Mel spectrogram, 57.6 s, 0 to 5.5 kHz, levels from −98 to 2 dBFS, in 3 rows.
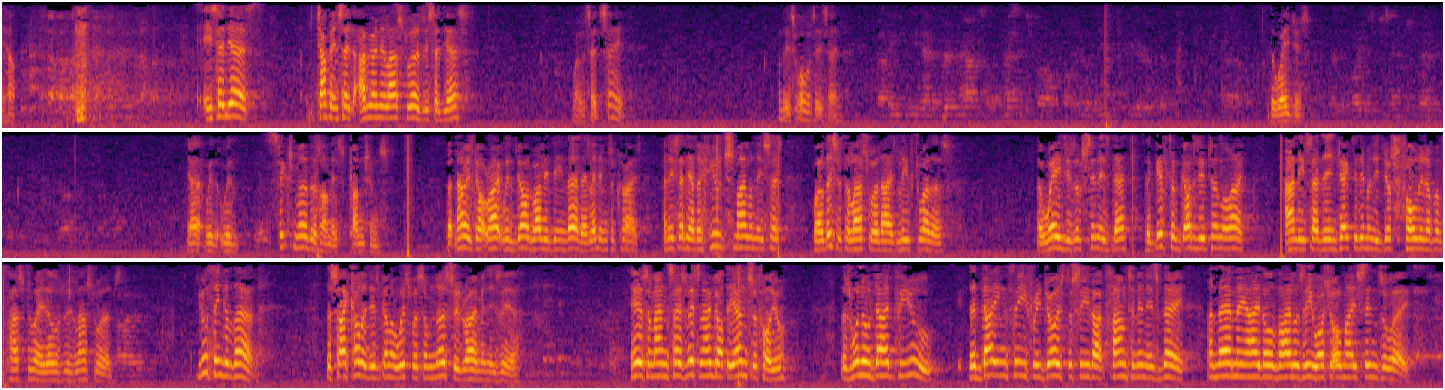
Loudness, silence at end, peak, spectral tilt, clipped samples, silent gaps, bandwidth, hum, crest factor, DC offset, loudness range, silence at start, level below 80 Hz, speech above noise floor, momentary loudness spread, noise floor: -18 LUFS; 0.05 s; 0 dBFS; -5.5 dB/octave; under 0.1%; none; 5.4 kHz; none; 20 dB; 0.1%; 17 LU; 0 s; -52 dBFS; 33 dB; 18 LU; -51 dBFS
